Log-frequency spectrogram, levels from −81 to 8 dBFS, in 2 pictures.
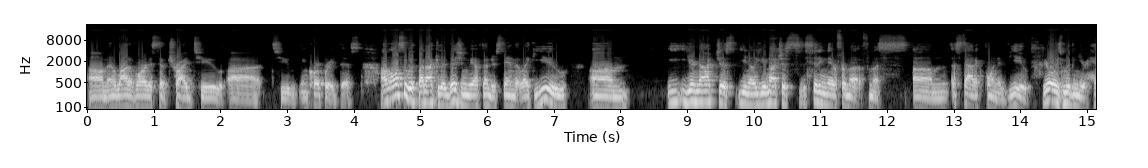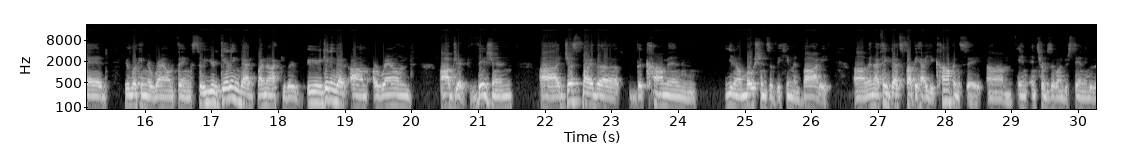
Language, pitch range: English, 100-135 Hz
